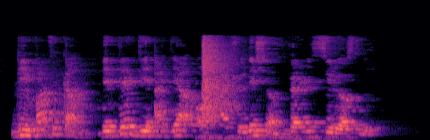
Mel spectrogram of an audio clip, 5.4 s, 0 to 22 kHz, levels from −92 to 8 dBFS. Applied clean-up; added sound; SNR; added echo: classical method WPE with log-MMSE.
